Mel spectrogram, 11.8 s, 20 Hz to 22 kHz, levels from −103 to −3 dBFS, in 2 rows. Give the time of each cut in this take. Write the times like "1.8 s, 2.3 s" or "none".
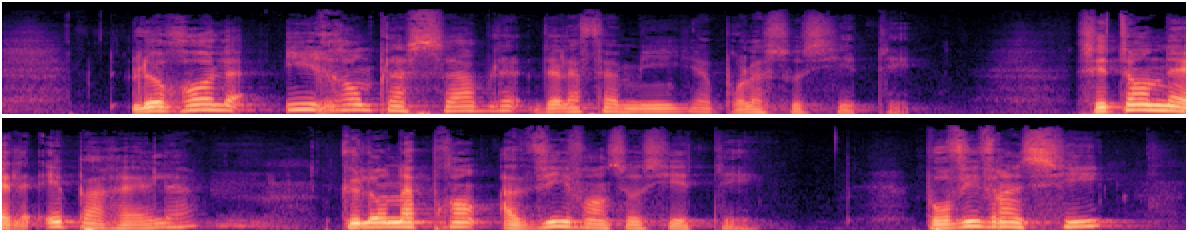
none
